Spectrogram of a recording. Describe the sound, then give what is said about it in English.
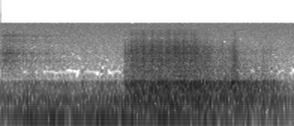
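A low, heavy rumble builds, then a loud blast from both of a ship's atom cannons, fired to destroy an approaching ship, erupts into a sustained roaring explosion that booms for a couple of seconds before slowly fading. No voices. “Pap, stand by to fire both atom cannons.”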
